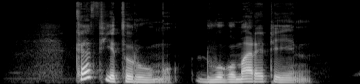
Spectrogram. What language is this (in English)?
Luo (Kenya and Tanzania)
